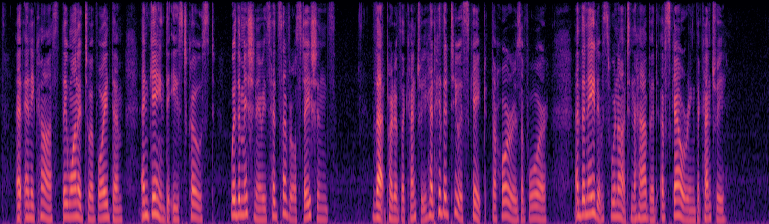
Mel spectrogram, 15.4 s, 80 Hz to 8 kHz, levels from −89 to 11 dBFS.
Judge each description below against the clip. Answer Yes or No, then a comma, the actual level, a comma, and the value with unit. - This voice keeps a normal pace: Yes, average, 170 wpm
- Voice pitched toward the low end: No, medium, 160 Hz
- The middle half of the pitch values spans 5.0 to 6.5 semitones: No, average, 4.3 semitones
